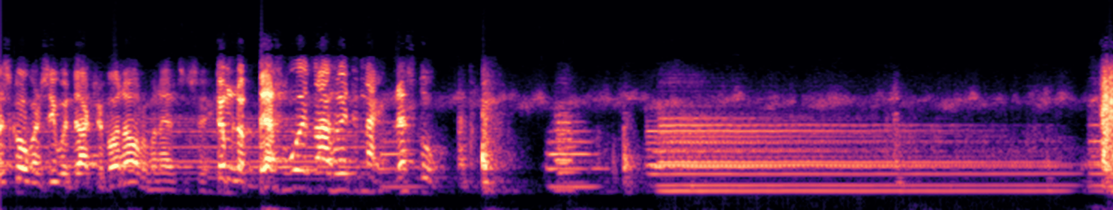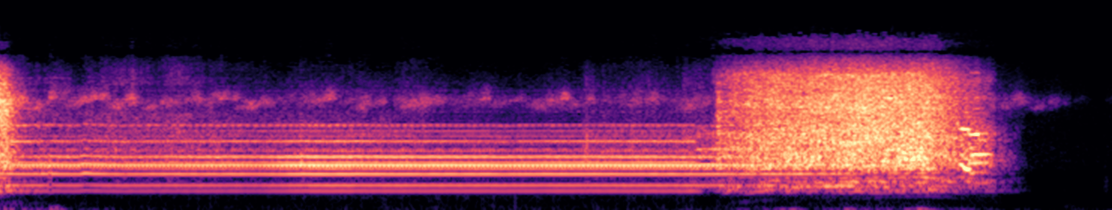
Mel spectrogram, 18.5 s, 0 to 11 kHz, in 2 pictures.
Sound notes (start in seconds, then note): 15.4 engine revving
